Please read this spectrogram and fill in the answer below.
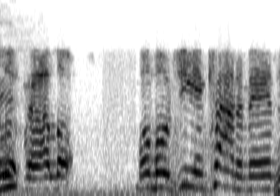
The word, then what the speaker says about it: Giancana: It's Sam Giancana, man.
